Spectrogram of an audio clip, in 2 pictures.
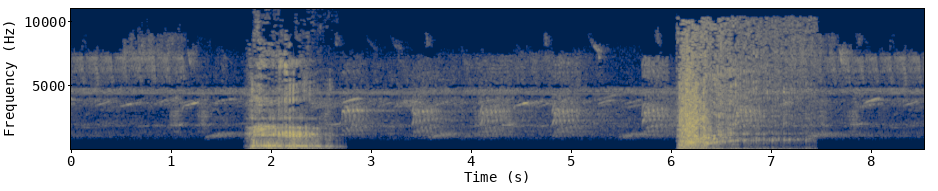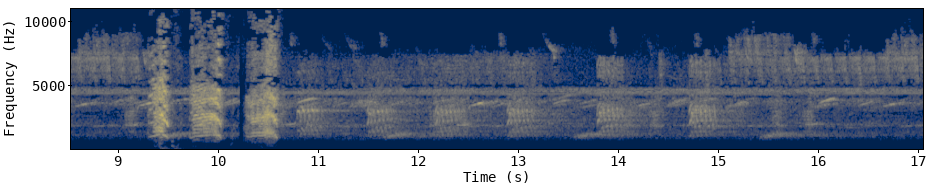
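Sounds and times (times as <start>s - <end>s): jungle chirps background: 0.0s - 17.0s
animal roar: 1.8s - 2.8s, 6.1s - 7.5s
monkey shrieking calls: 9.4s - 10.6s.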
